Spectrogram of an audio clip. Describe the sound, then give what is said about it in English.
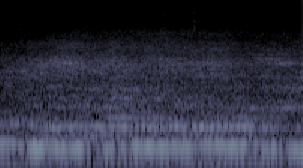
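A motor carriage engine drones steadily with a low humming tone, a constant moderate rumble that holds evenly throughout with no voices. “That, ladies and gentlemen, is a, what they call a motor carriage.”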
